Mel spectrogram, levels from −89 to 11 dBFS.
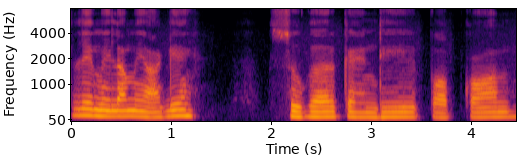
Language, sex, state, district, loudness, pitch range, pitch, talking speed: Chhattisgarhi, male, Chhattisgarh, Rajnandgaon, -16 LUFS, 125-145 Hz, 135 Hz, 120 wpm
